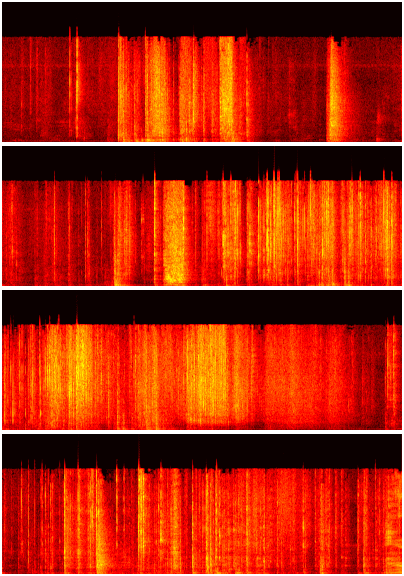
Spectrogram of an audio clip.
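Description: Plastic shrink wrap being torn and crinkled off a cardboard box, in irregular rustling bursts with a few sharper rips.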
